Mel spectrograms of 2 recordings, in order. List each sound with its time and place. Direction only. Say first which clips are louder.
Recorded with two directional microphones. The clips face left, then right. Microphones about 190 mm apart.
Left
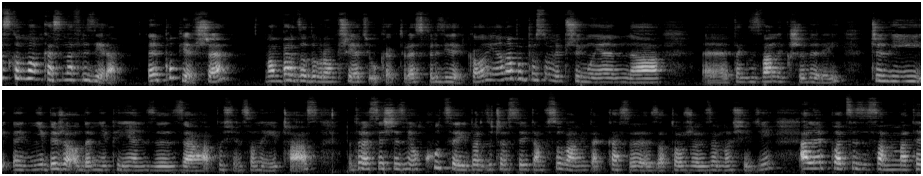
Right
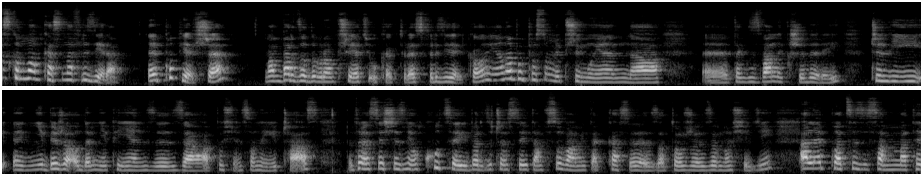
0.1 s speech: right 4 dB; 25° right (ahead or behind)
7.6 s speech: right 4 dB; 25° right (ahead or behind)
